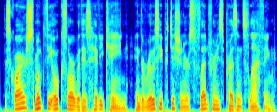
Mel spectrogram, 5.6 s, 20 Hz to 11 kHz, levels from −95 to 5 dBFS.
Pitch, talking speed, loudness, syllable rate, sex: 100 Hz, 205 wpm, -19 LUFS, 5.5 syllables/s, male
